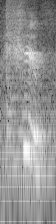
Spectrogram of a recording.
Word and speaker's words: Schiff: SCH kalau berdampingan, saling berdampingan, maka diucapkan sh. Nah, kayak huruf sya ya, sh gitu. Contohnya adalah das Schiff. Schiff. Good.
